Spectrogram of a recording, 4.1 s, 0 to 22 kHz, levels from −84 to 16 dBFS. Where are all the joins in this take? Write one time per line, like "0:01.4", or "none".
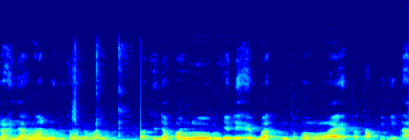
0:01.5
